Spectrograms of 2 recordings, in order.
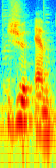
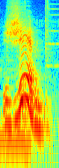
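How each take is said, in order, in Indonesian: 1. Vokal 'je' diucapkan penuh. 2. Vokal 'je' dihilangkan. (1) "Jelek banget" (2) "Jadilah j'aime"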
